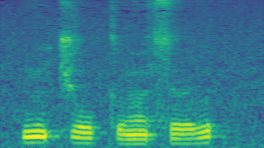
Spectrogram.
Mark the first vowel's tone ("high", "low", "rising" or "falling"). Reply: high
